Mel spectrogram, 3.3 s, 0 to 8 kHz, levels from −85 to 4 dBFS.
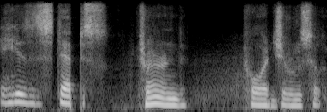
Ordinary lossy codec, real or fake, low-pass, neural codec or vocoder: Opus, 32 kbps; fake; 7.2 kHz; codec, 16 kHz in and 24 kHz out, 0.6 kbps, FocalCodec, streaming, 2048 codes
